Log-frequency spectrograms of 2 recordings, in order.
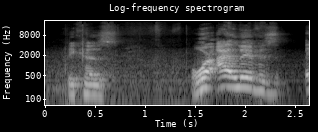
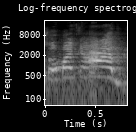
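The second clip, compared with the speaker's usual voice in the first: high-pitched mock squeal; excited fan. Cashier recognizing his surname, high excited imitation.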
